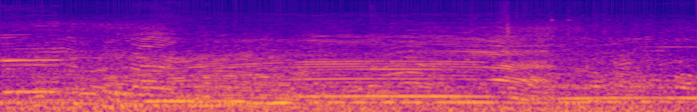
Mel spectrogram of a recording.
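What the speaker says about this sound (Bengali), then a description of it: "খালি গরুই হাটে খালি গরুই হাটে" Sahiwal cattle moo loudly and repeatedly over a dense, noisy background of a crowded cattle market in Dinajpur, Bangladesh, with people talking throughout.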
